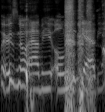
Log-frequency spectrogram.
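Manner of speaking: quoting Zool. Retold or imitated. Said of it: "the Zool quote".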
